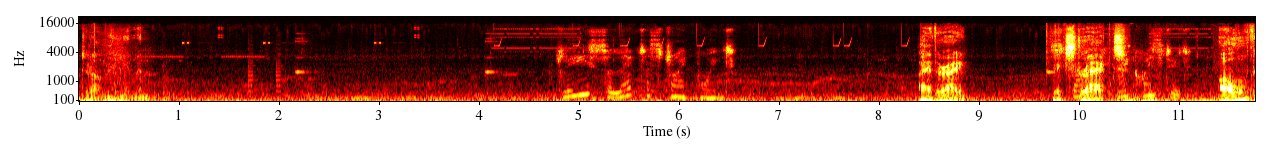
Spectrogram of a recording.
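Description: Short electronic menu beeps chime now and then.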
